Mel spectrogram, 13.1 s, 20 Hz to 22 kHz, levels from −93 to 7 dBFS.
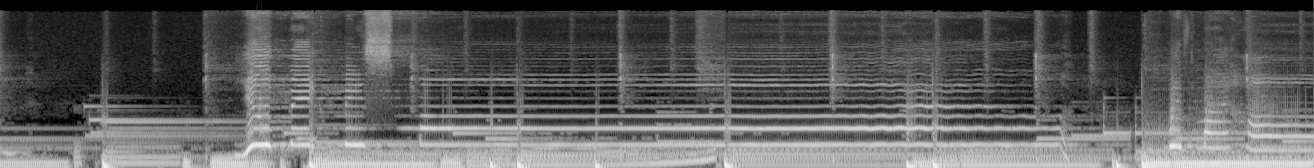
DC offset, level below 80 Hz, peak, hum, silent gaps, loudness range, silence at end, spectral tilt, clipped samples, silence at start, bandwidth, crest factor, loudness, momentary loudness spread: under 0.1%; -14 dBFS; 0 dBFS; none; none; 3 LU; 0 s; -6.5 dB/octave; under 0.1%; 0 s; 17.5 kHz; 10 dB; -11 LUFS; 11 LU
